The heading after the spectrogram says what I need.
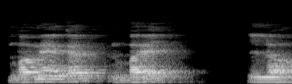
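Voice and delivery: slow, careful sounding out; syllable by syllable. Shown as a demonstration. Teacher slowly sounds out बै for pupils. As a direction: spell it out slowly for a child. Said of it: "तोड़ के पढ़ना है".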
